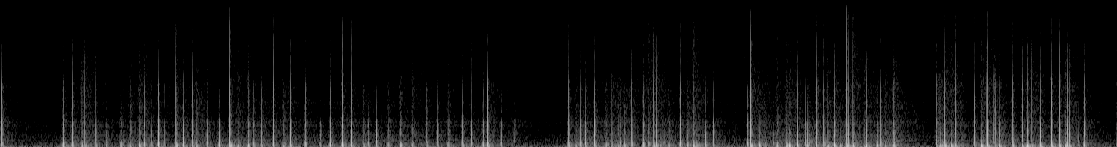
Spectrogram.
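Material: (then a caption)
Plastic. Long glittery nails tap all over a flat white plastic brush pad with a square grid pattern. The result is rapid runs of short, dry, clicky taps that are weighted toward the low end, with brief pauses between the runs.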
